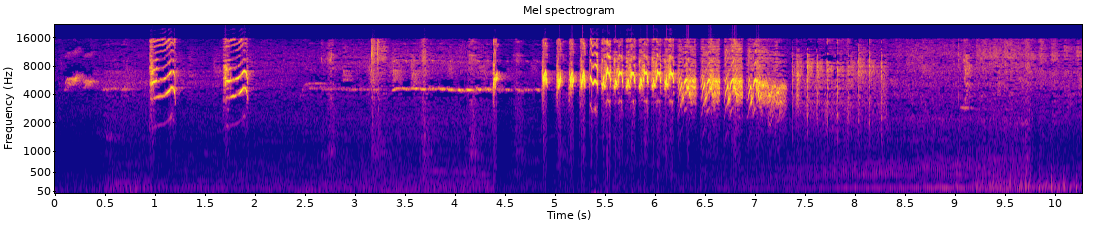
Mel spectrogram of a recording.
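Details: A sogon, the ruby-cheeked sunbird, calling to rivals: a few upslurred squeaks, a long thin steady whistle, then a fast rhythmic run of high ticking notes about four per second.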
